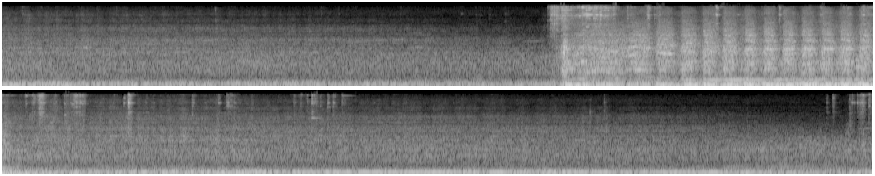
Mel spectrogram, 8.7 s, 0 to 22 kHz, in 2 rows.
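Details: 1980 Chrysler Cordoba 318 converted from lean burn to electronic ignition, with a stall and no-start issue that often takes many tries to refire: about 1.5 seconds of rhythmic starter cranking that never catches. Crank, no start.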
